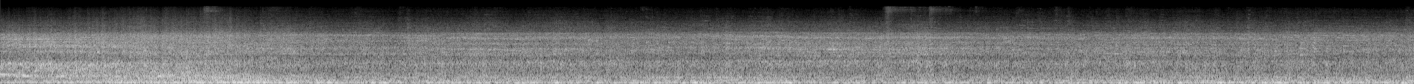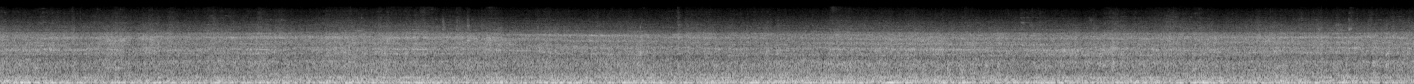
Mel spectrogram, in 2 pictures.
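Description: Empty grain train passing close by: the 81 class diesel-electric locomotive's engine is loudest in the first few seconds, then a long string of empty grain hopper wagons runs past steadily.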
